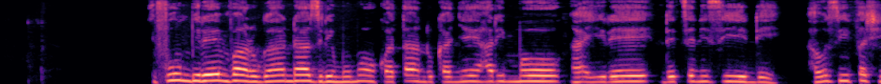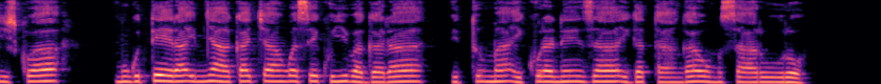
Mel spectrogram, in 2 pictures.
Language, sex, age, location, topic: Kinyarwanda, male, 18-24, Kigali, agriculture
